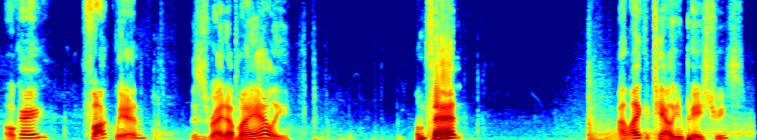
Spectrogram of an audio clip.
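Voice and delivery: high-pitched comic quote; hammed-up user voice. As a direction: play an over-keen dessert fan, pitched high. Acting out a user's excited message.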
